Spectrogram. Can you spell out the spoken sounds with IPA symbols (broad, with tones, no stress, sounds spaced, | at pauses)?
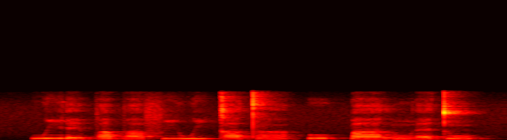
w i˧ ɾ e˨ b a˧ b a˨ f i˧ w i˧ ɡ a˧ t ã˨ | u˦ k͡p a˧ l ũ˨ ɾ ɛ˨˦ t ũ˧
